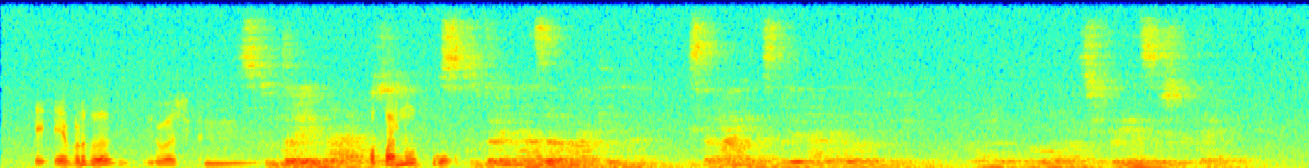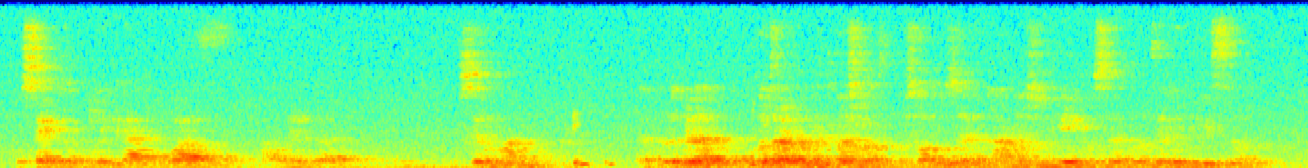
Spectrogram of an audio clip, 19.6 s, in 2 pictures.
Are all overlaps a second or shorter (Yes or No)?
Yes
